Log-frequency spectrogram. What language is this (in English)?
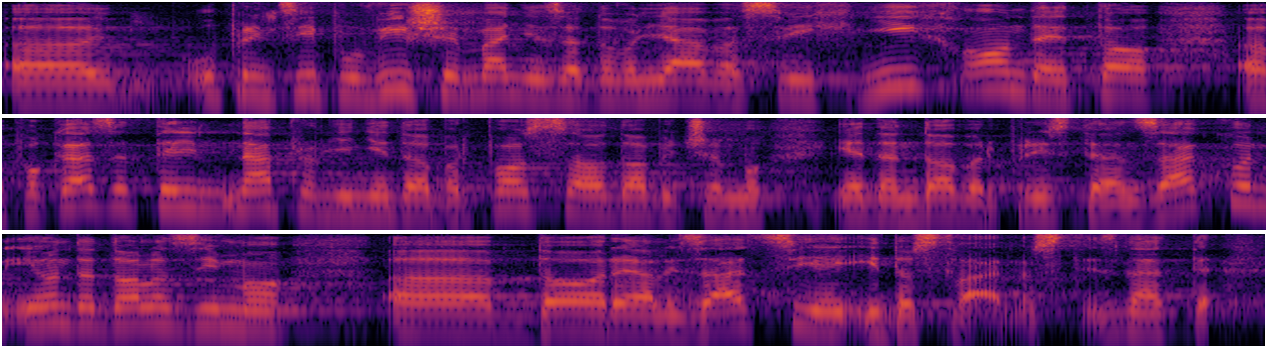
Croatian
